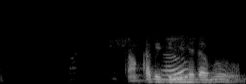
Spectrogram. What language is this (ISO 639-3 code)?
ori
